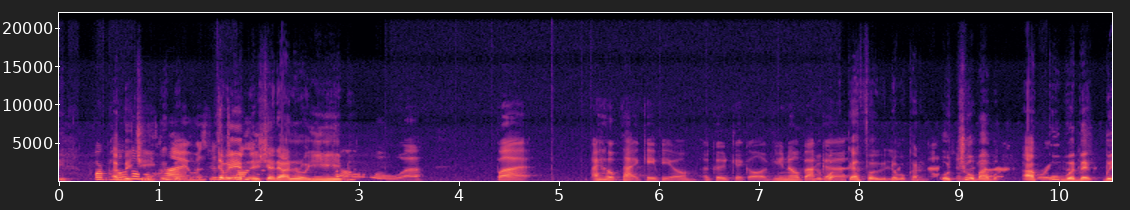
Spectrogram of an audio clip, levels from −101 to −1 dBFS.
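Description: A speech recording from a call, marred by speech suppressed in double talk at 0.82–1.54 s, 1.87–3.21 s, 7.89–9.6 s and 9.92–10.49 s. The talker's level dips, by about 10 dB in the first stretch and up to about 25 dB later, likely because an echo canceller turned everything down while both sides spoke. On a waveform these show as sudden notches in the envelope, and on a spectrogram as fading or gapped bands. Echo leak appears at 0.94–1.14 s and 1.85–2.05 s, where a faint copy of the voice returns 246 ms late, about 20 dB and about 25 dB below the speech. It is likely residual loudspeaker pickup that the far end's canceller failed to remove, visible on a spectrogram as a weak repeat of the speech pattern shifted later in time.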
